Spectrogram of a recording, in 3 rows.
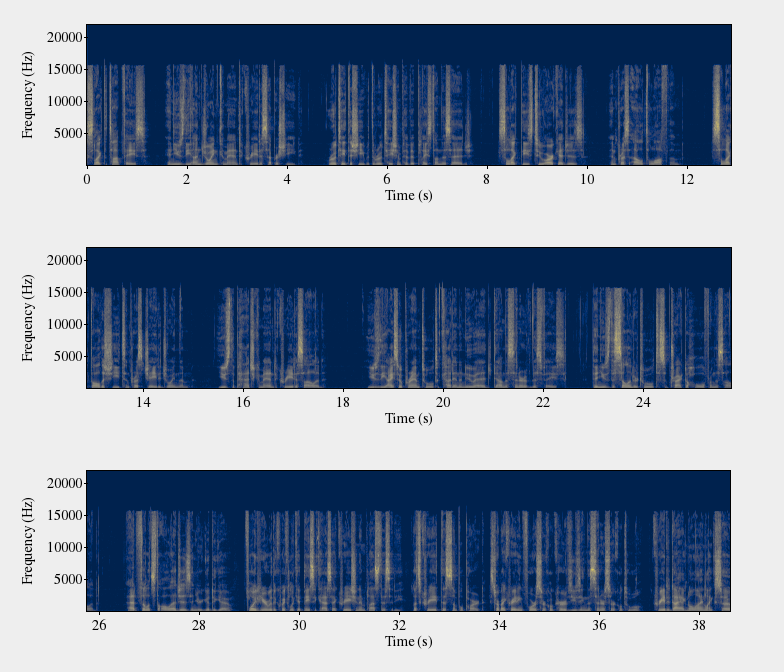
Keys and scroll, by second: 5.0 r, 5.0 v, 9.9 l, 14.2 j, 19.4 ctrl+r, 34.1 shift+c, 37.0 shift+a, 38.4 alt+x.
